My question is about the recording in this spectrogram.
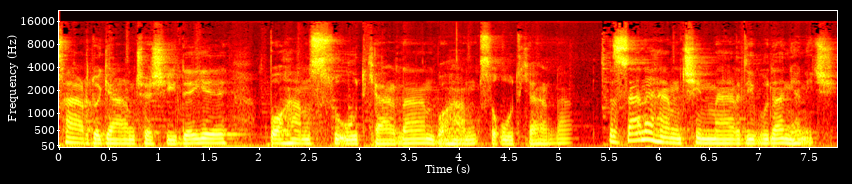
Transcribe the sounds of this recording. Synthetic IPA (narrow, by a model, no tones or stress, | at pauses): fæɾd̪oɟæɾmt͡ʃʰeʃiːd̪eje | b̥ɒːɦæmsoʔuːt̪ʰcʰæɾd̪ænbɒ̰ːɦæmsoɣuːt̪ʰcʰæɾd̪æn | zæneɦæmt͡ʃʰinmæɾd̪iːbuːd̪ænjæːnḭːt͡ʃʰi̥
